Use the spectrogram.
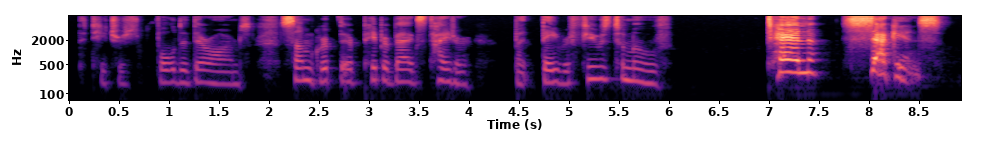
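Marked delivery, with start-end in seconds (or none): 6.9-8.7 very loud, high, shrill full-volume shout. A sheriff warns teachers refusing to leave the courthouse steps, yelling. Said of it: "yelled the sheriff".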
